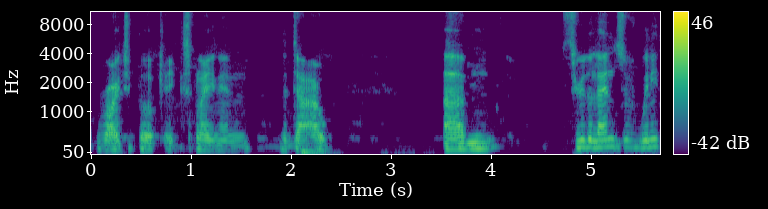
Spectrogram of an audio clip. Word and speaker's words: Tao: So T became D over time, but the word itself is still pronounced Tao.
